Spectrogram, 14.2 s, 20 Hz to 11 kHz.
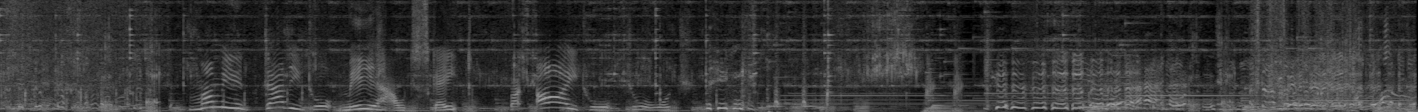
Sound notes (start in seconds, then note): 0.2 snorts; 7.0 giggles; 9.2 snorts and giggles; 11.5 all laugh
